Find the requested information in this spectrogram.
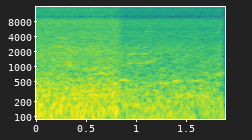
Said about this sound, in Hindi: देखो ये कैंपटी फॉल।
